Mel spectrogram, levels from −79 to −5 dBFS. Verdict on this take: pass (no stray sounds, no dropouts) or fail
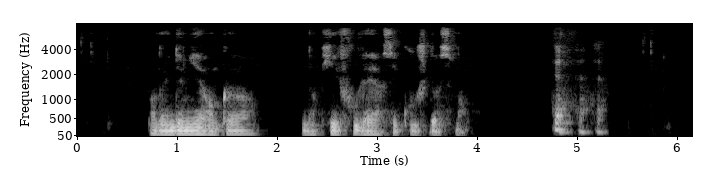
fail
